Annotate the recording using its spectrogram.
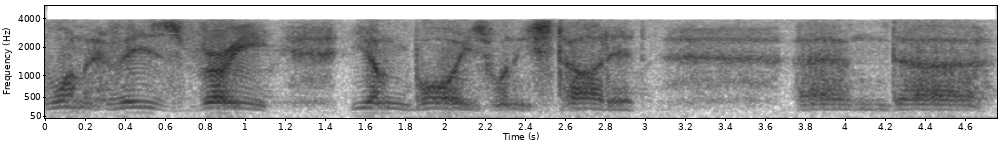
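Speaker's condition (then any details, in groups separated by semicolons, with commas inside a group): Voice box damage after neck operation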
